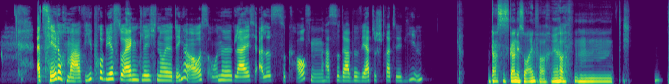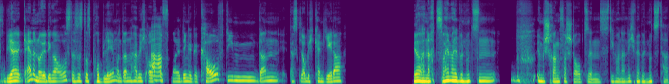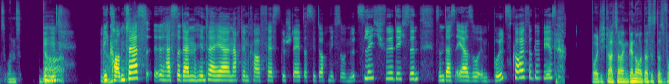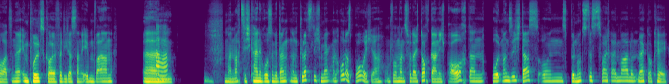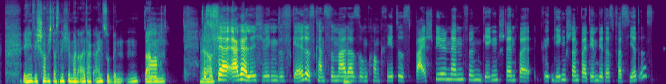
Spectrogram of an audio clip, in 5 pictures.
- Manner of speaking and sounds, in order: laughing while speaking: "ja"; blowing; chuckle; blowing; "Gegenstand" said as "Gegenständ"
- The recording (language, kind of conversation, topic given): German, podcast, Wie probierst du neue Dinge aus, ohne gleich alles zu kaufen?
